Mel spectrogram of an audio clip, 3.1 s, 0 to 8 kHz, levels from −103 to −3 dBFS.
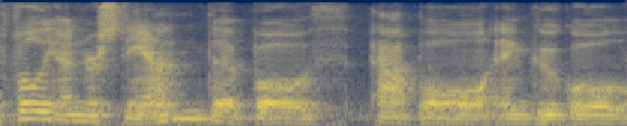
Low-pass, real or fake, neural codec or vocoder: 7.2 kHz; fake; vocoder, 24 kHz, 100 mel bands, Vocos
